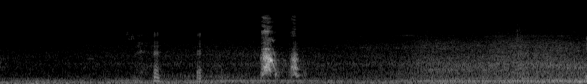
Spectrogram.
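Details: A small dirty dog barks twice in quick succession, sharp bursts after faint earlier yips, over a low background hum.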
